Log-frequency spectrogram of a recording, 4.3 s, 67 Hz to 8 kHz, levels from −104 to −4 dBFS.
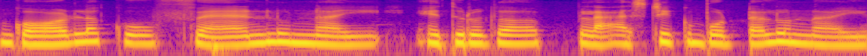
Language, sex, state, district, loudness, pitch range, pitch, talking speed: Telugu, female, Andhra Pradesh, Anantapur, -16 LUFS, 185-215 Hz, 200 Hz, 95 wpm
